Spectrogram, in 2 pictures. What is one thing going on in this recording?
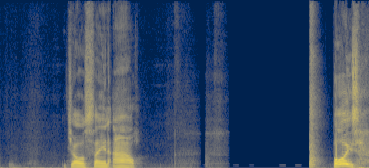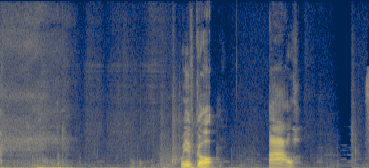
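A young man speaks loudly and with animation into a close microphone, in short bursts.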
